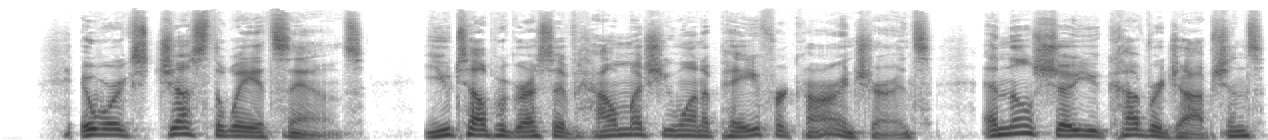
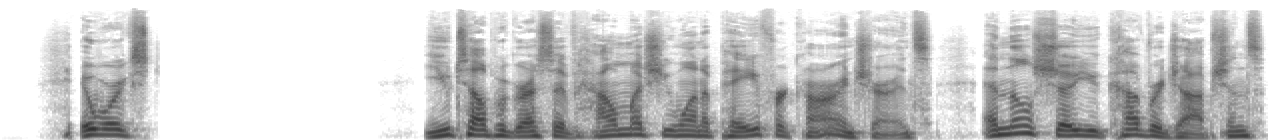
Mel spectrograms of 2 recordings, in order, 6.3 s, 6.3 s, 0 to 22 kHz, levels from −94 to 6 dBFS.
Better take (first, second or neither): first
